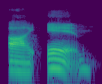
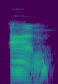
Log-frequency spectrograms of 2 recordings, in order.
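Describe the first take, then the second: First: I am is said as two full words. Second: I am is contracted into one syllable. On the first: "instead of saying" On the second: "we can say"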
